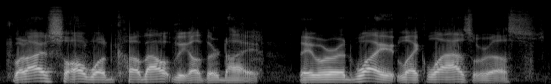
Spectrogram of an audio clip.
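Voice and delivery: low voice for Paul, explaining; Paul, earnest villager. Acted. Paul explains the Roman ruins, low earnest voice.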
